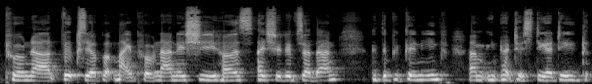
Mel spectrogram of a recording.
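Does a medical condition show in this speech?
Yes: deafness; deaf since childhood.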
